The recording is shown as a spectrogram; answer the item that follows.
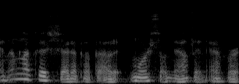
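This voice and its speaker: Words tumble out very fast while clear background noise runs underneath. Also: woman. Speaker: livestreamer. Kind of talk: casual livestream monologue. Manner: rambling, halting.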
